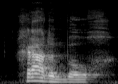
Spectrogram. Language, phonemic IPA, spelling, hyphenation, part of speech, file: Dutch, /ˈɣraːdə(n)boːx/, gradenboog, gra‧den‧boog, noun, Nl-gradenboog.ogg
- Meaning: protractor (measuring tool)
